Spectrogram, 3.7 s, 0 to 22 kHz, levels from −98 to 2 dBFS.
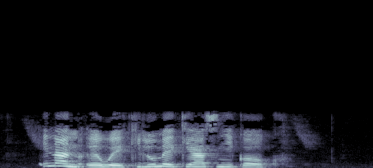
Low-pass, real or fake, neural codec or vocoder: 7.2 kHz; real; none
